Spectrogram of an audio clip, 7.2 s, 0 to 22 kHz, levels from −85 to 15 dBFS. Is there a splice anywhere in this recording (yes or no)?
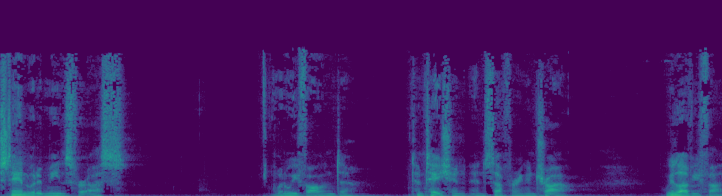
yes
